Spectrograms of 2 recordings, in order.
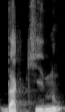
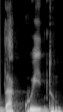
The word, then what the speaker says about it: D'Aquino: Então é Nando D'Aquino ou D'Aquino, se a pessoa quiser pronunciar em italiano, é D-A-Q-I-N-O.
